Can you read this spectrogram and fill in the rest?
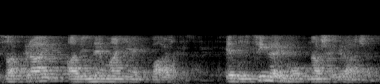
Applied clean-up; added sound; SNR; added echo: neural separator model SepFormer DNS4.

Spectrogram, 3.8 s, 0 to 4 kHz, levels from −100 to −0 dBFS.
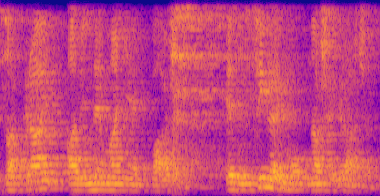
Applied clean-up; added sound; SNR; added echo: none; Crash cymbal; 9 dB; reverberation time 0.9 s.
